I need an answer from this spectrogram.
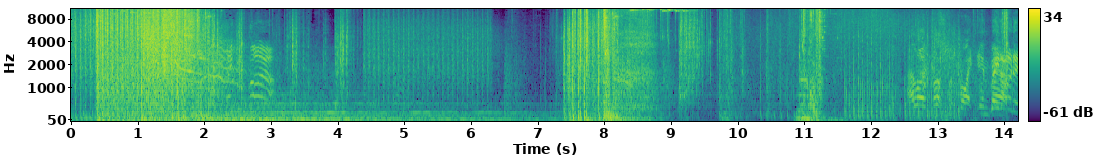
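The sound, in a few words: gunfire in a video game shooter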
